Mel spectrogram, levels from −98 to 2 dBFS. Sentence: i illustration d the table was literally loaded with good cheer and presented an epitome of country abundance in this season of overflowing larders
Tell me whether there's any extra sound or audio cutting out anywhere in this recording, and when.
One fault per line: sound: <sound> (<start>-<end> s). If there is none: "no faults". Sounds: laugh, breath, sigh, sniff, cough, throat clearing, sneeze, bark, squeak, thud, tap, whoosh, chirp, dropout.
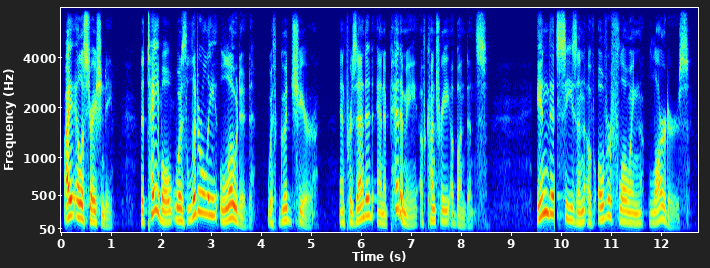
sound: dropout (9.9-9.9 s)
